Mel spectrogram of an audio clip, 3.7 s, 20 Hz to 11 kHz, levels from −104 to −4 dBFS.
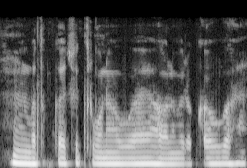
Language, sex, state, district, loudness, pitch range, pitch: Hindi, male, Uttar Pradesh, Varanasi, -17 LUFS, 110-115 Hz, 115 Hz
